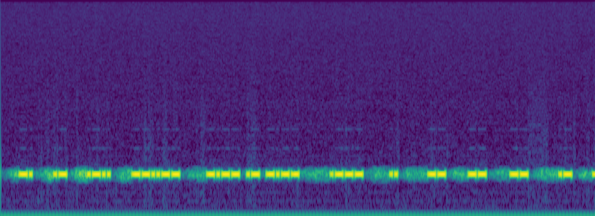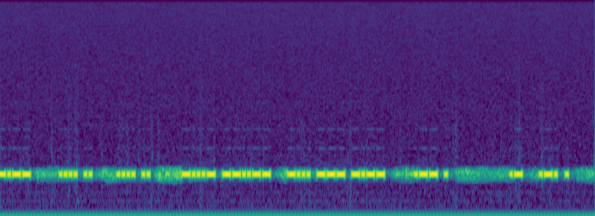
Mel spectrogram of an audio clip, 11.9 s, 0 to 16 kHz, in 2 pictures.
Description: Morse code, heard as a keyed tone, about 49 wpm, spaced as for 34 wpm, 600 Hz. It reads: NAL, YAY JIMMMAY HI HI <BT>, BOY WE ARE
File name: archived / CRSnet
